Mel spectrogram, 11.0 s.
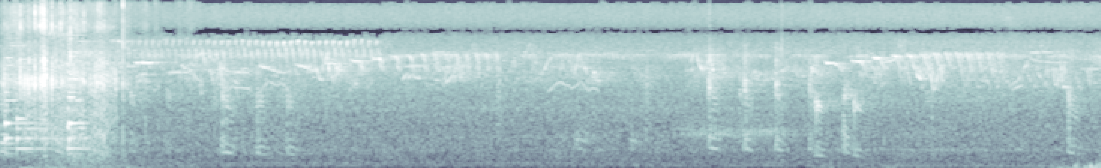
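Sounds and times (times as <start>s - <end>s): bird chirps and trills: 0.0s - 6.1s.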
